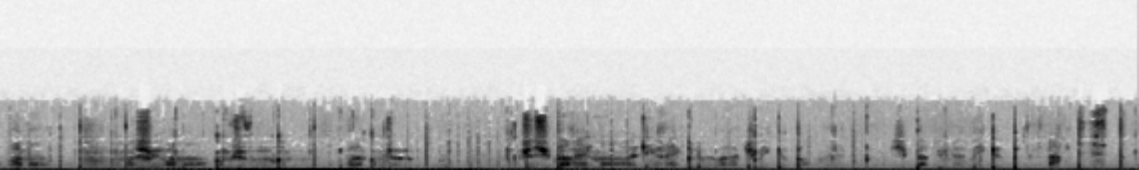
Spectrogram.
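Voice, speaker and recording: Long, frequent pauses break up a woman's fairly slow speech. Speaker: ASMR creator. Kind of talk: ASMR makeup collection presentation. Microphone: studio mic.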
